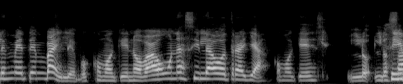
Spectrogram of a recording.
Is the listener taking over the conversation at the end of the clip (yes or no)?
yes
